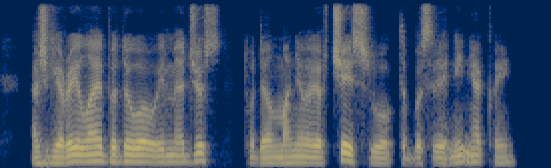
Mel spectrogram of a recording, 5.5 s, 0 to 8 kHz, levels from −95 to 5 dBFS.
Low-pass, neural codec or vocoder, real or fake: 7.2 kHz; codec, 16 kHz, 0.5 kbps, X-Codec, WavLM features, trained on Multilingual LibriSpeech; fake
